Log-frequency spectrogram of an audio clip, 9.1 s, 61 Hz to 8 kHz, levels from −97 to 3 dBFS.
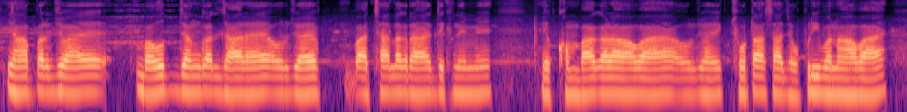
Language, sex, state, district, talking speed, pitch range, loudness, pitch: Maithili, male, Bihar, Purnia, 210 wpm, 135-145 Hz, -15 LUFS, 140 Hz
